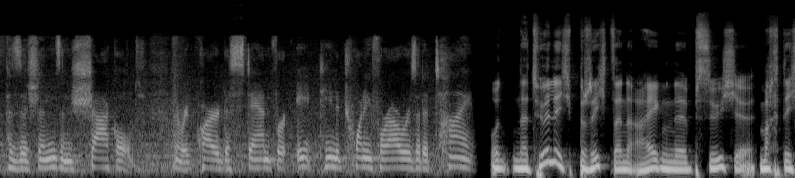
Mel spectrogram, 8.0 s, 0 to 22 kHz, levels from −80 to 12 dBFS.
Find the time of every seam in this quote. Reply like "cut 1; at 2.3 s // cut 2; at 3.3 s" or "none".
cut 1; at 4.8 s // cut 2; at 6.1 s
